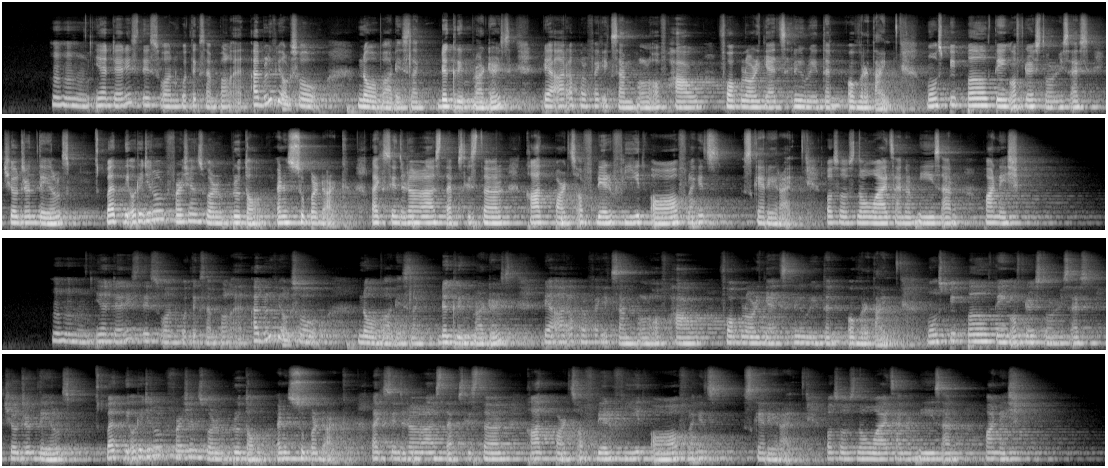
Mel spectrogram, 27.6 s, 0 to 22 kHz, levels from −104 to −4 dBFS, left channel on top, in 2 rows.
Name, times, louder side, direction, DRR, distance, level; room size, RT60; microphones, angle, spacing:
voice 1, 0.6-8.7 9.0-13.6 13.8-14.6 15.1-22.7 23.1-25.7 26.1-26.5, left 4 dB, 90° left, 11 dB, 0.5 m, -26 dB
9.1 x 7.1 x 5.2 m, 2.3 s
head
